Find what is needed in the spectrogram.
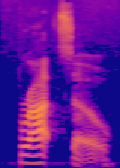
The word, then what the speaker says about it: Bratzo: It's pronounced Bratzo. B-R-A-T-Z-O-H is the pronunciation.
